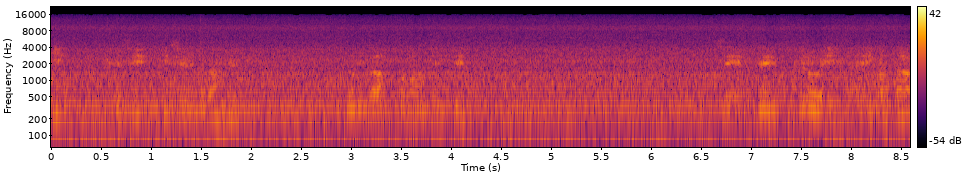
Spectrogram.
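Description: Steady running noise heard from inside a 485 series electric train's passenger car in motion, a constant rumble with a faint steady hum, with brief snatches of a voice over it.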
